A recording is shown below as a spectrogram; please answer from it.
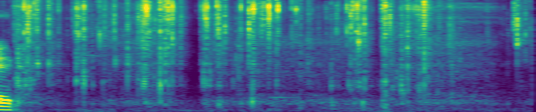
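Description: A chocolate bar's plastic wrapper crinkling and crackling irregularly as it is torn open by hand.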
